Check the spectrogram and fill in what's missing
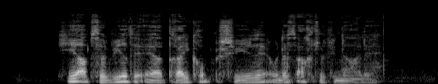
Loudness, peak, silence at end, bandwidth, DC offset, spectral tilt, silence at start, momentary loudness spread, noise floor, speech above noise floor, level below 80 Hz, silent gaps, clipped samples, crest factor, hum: -26 LUFS; -8 dBFS; 0.6 s; 11.5 kHz; under 0.1%; -5.5 dB/octave; 0.6 s; 14 LU; -67 dBFS; 42 dB; -54 dBFS; none; under 0.1%; 20 dB; none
